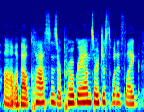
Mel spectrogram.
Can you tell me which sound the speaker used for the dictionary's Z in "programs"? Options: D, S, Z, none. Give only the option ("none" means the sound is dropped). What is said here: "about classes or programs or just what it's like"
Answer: Z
